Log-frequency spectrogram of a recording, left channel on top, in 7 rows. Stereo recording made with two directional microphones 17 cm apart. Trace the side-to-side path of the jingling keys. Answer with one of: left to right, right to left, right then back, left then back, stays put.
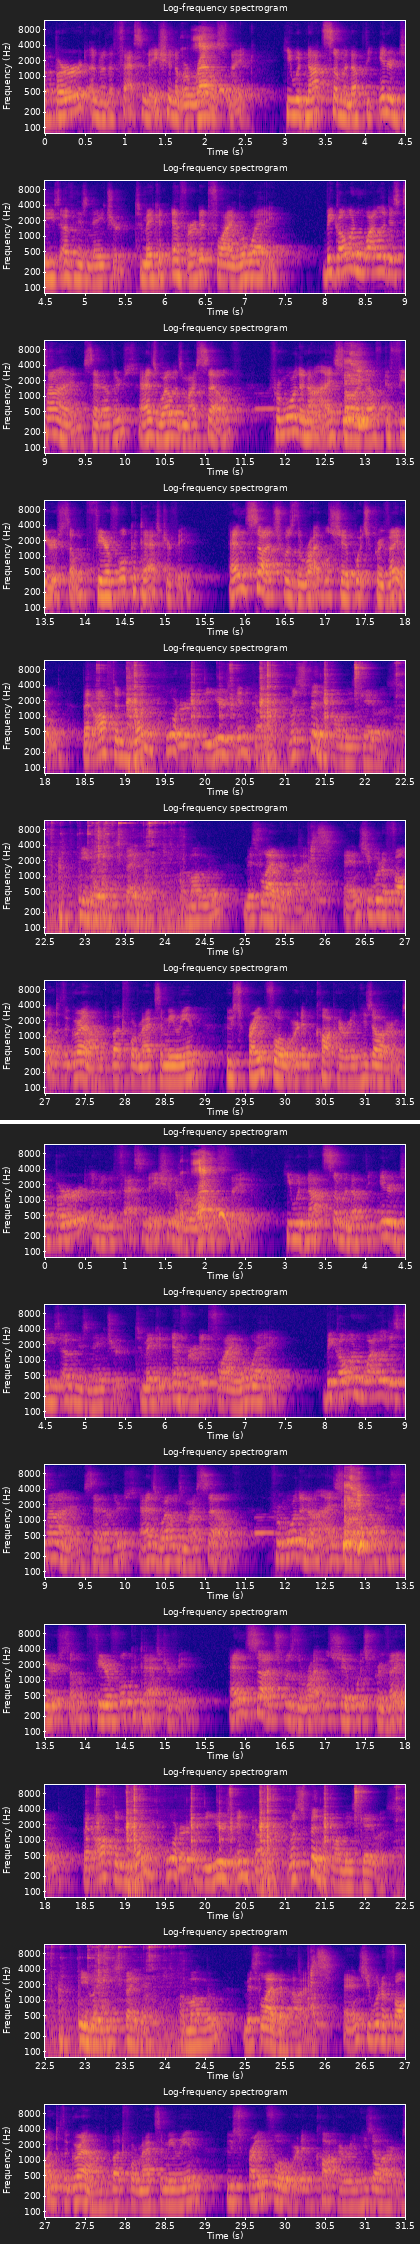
right to left.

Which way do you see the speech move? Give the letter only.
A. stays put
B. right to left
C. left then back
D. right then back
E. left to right
D.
